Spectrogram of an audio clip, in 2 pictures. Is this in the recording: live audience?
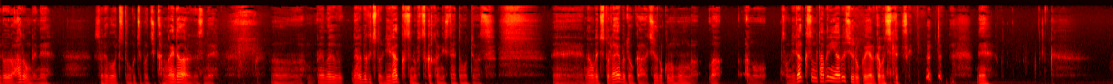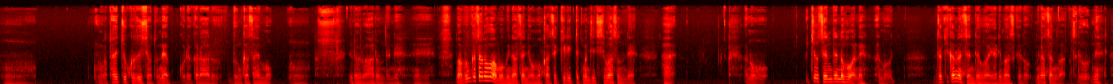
no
